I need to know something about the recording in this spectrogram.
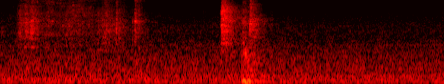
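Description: Quiet handling noise while a quilt is measured with a tape measure: a light rustle, then one sharp click just over a second in.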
